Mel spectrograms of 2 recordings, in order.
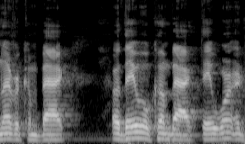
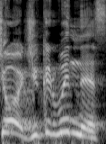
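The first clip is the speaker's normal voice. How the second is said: mock thrilled, eager, very high radio-style cheer; 11 semitones higher than usual. Retell the radio call to George while he is in a braking zone, imitating an excited Toto Wolff. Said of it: "excitedly come over the radio".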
